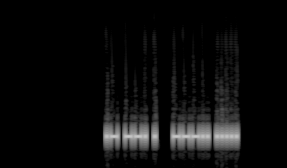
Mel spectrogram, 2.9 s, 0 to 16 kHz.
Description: Morse code, heard as a keyed tone, about 47 wpm, 700 Hz. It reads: AGE 85
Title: Practice QSO - Exchange 3 - More Info - 50wpm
